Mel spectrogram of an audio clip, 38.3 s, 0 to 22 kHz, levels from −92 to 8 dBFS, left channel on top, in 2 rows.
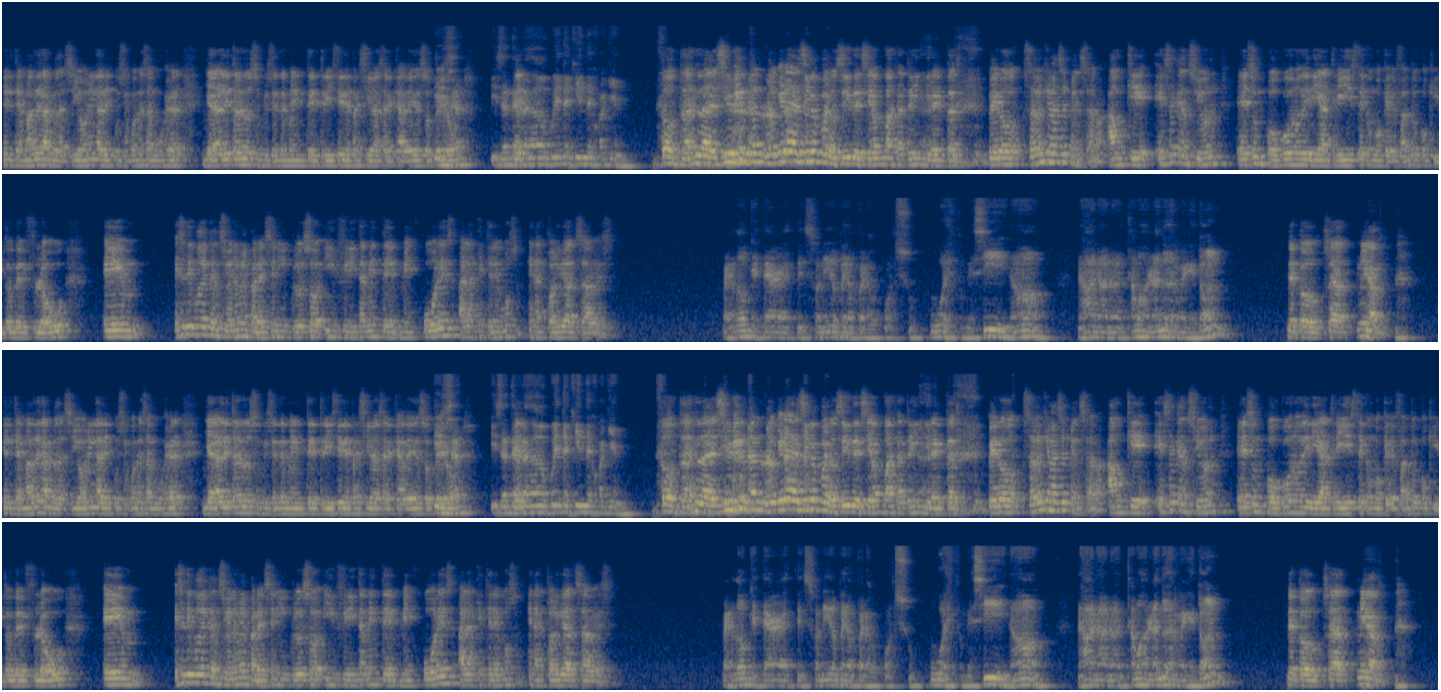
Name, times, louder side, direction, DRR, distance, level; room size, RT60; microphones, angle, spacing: voice 1, 0.0-6.0 6.8-6.9 8.8-12.7 13.1-16.2 16.4-20.2 20.5-21.0 21.4-27.2 36.3-37.6, right 1 dB, 55° right, 3.4 m, -28 dB
voice 2, 5.7-6.2 6.5-8.4 8.7-9.2 9.6-11.0 12.2-13.1 13.4-13.5 28.8-33.1 33.5-35.5 37.3-37.5 37.7-37.9, right 2 dB, 75° right, 1.2 m, -34 dB
8.5 x 5.1 x 2.6 m
head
